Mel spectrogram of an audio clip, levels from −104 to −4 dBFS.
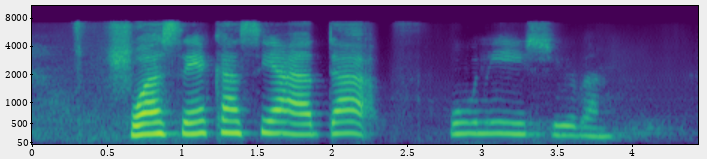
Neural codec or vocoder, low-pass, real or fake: codec, 16 kHz, 1 kbps, X-Codec, HuBERT features, trained on LibriSpeech; 7.2 kHz; fake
